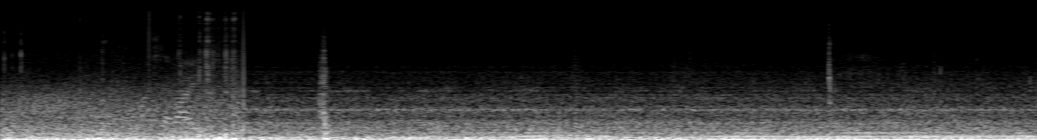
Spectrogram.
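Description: A steady low engine and road rumble from a vehicle driving in a motorcade, heard from on board. It comes in after a loud burst of wind buffeting the microphone about two seconds in.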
